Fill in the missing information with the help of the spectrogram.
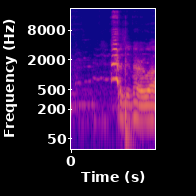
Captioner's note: laughs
